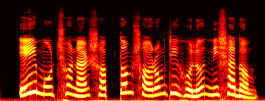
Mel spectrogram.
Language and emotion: Bengali, neutral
